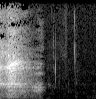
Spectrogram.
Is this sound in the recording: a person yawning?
yes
